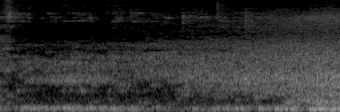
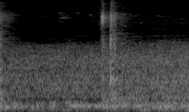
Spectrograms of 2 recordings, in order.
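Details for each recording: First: Motorcycle disc brake after new aftermarket pads ticked because the pad sat loose; after refitting snugly, the spun wheel whirs smoothly with no ticking. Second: Motorcycle disc brake with new generic-brand pads, wheel spun: sharp metallic tick over a low hum. The pad is loose between its upper and lower seats and knocks against the caliper bracket as the disc turns. Fix: pack the pad seat with tape or thin hose.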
